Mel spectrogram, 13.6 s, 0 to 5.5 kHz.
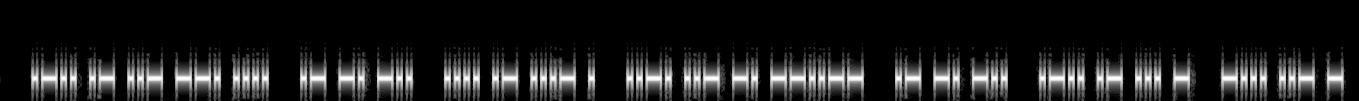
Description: Morse code, heard as a keyed tone, about 25 wpm, 600 Hz. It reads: LAUGH AND HAVE FUN, AND LAST BUT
